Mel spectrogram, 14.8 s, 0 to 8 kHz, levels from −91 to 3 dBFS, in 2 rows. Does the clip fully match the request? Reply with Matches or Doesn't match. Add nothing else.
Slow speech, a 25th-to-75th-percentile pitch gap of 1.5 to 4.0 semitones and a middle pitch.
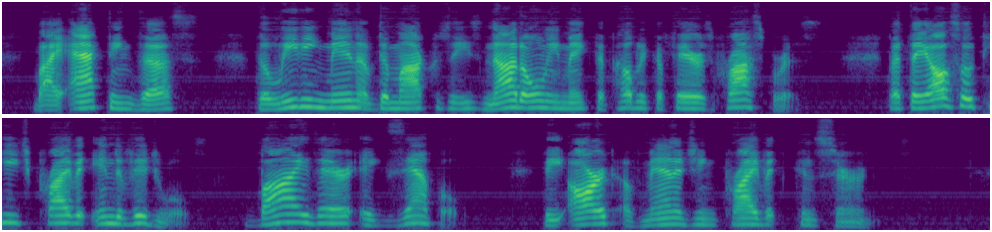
Doesn't match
